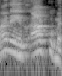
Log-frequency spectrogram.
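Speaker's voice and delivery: put-on sweet, high, small child's voice. Recalling a little kid introducing himself to her, imitating a little kid. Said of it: "some little kid came up to me and was like".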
